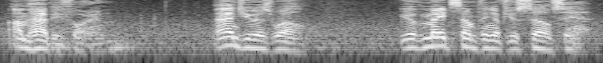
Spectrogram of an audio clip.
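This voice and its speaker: A man playing a steady, blunt Norse warrior in a video game, speaking in terse, deliberate phrases. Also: mid-range voice, slight background noise, natural voice. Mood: firm, measured. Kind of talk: dramatic video game dialogue.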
